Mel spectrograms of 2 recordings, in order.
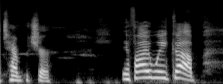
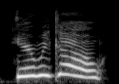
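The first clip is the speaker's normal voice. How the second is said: excited; 9 semitones higher than usual. Real, not acted. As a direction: announce the surprise babies. Finally got baby chicks.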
